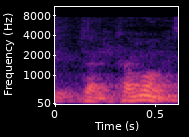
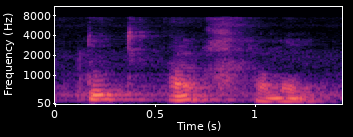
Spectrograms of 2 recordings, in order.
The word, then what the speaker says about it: Tutankamón: Sabéis que cuando se retiran las máscaras de la tumba de Tutankamón, que por cierto no se dice Tutankamón, si no es Tutankamón, es Tut-an-Jamón.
